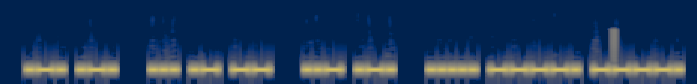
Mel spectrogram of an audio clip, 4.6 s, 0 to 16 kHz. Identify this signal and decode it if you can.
Morse code, heard as a keyed tone, about 33 wpm, 650 Hz. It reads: RR SAM UR 599
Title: SOTA QSO Practice 35wpm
